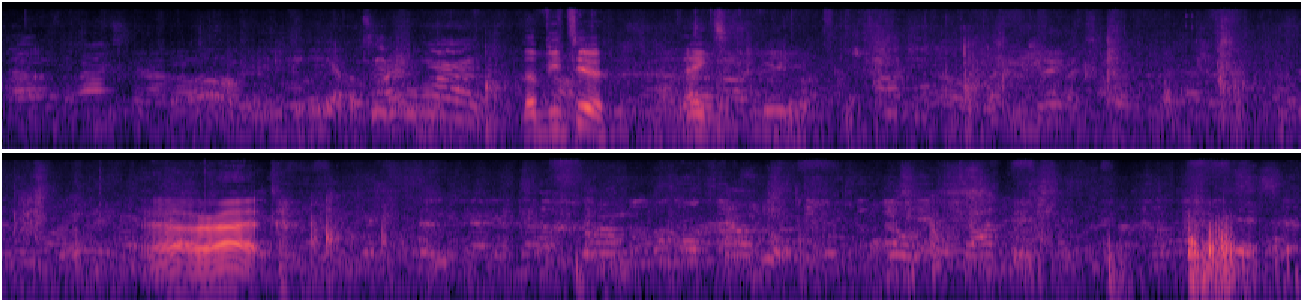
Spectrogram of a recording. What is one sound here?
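Several people talk in the background outdoors.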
